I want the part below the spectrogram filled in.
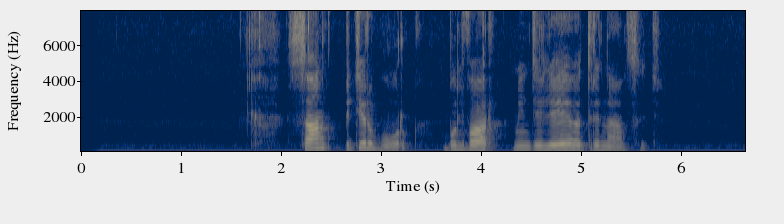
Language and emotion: Russian, neutral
